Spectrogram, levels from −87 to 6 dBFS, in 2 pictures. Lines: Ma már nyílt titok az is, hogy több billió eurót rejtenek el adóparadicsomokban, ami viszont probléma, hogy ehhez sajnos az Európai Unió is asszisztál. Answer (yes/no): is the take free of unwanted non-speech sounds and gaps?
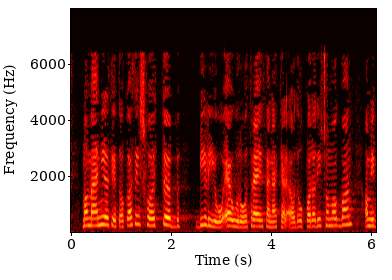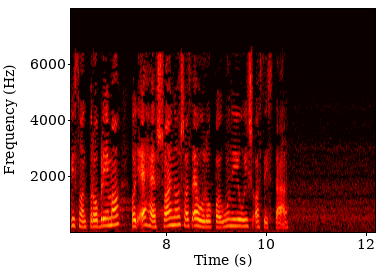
yes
